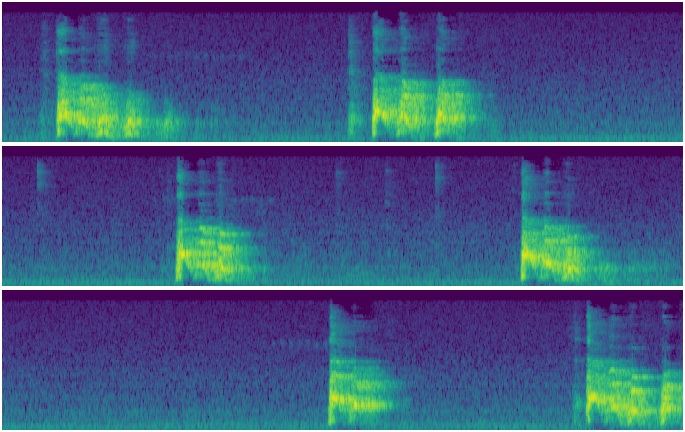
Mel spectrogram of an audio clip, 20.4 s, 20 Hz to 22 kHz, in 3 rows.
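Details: A tiny Papillon dog barks very loudly at home, captured in stereo on an Olympus LS-11: six sharp, harsh barks spaced irregularly, roughly every three to four seconds, each a short noisy burst with quiet hum between.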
